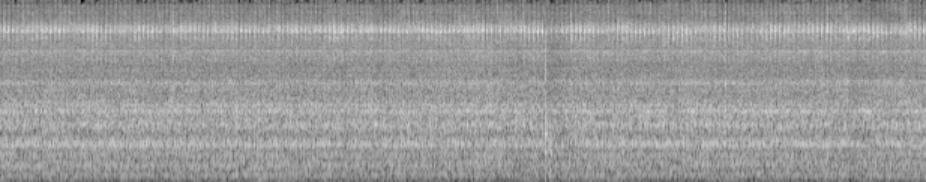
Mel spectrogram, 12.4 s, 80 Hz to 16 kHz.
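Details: Milling a vee-block from dense old forklift-tine steel with carbide cutters, an angle cutter and coolant, taking 1 mm cuts: a steady shrill cutting noise with a fast, rough rattle throughout, louder as cuts deepen. Chatter from a cheap Chinese arbor's runout.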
